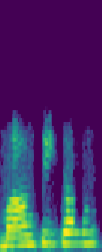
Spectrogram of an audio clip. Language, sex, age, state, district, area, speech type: Hindi, female, 18-30, Uttar Pradesh, Azamgarh, rural, conversation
